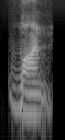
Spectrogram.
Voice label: "wan", Indian

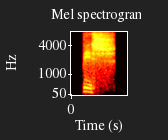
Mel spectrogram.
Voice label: "pish", Indian; Dictionary

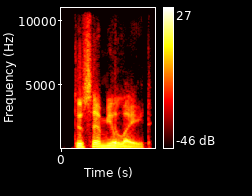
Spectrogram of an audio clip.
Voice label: "dissimulate", American

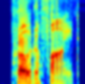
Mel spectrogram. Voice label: "protophyte", American

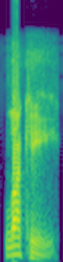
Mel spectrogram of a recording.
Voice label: "lucky", American

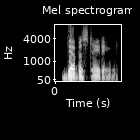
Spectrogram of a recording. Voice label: "devastating", American

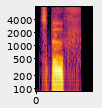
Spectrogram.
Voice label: "spoof", British

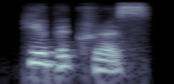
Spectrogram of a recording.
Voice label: "hippocras", Indian

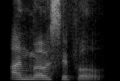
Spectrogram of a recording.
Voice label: "unmerciful", Indian

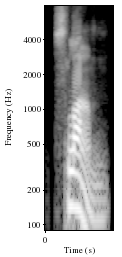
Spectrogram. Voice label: "slum", American

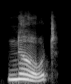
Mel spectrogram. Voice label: "note", Indian

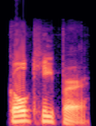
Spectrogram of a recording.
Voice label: "goalkeeper", American

